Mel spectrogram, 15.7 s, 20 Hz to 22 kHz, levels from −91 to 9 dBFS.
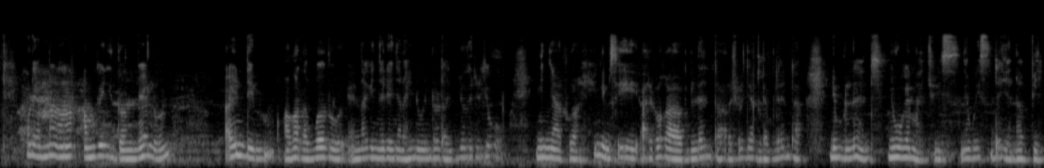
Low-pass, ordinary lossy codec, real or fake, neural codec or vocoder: none; none; fake; vocoder, 22.05 kHz, 80 mel bands, HiFi-GAN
